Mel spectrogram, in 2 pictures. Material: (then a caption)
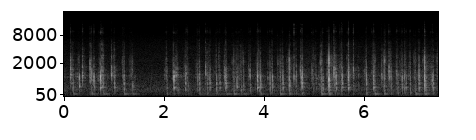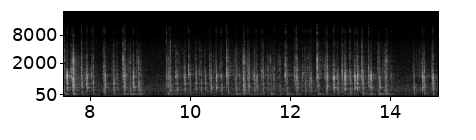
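Plastic. Fingertips type continuously on a small 68-key NiZ Plum Atom 68 mechanical keyboard with a white plastic case and purple and yellow plastic Domikey Gas Attack SA keycaps, resting on a desk pad. Rapid, dry plastic clacks centered around 700 Hz with quick decays run in steady bursts, with brief pauses near 2 seconds and 9 seconds.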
